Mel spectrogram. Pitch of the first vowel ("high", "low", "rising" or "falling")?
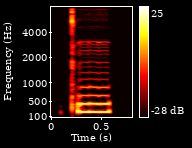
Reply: high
